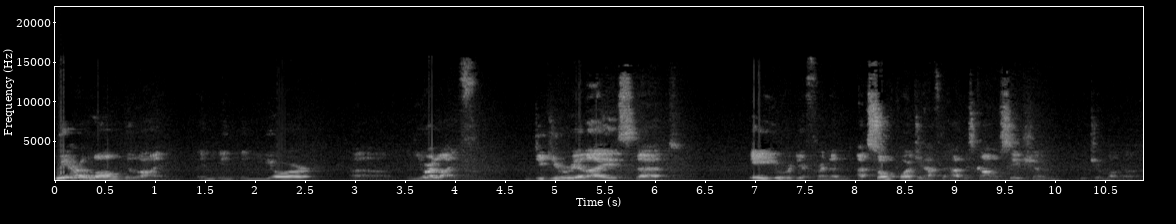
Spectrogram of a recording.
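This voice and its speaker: A man speaks with long, frequent pauses. There is audible room echo and light background noise. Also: moderate pace, big swings in loudness. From Guyana. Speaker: interviewer. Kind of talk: interview. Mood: calm, thoughtful. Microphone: webcam.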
